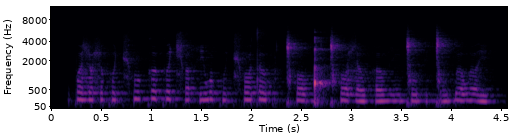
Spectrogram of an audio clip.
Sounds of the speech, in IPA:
p ɤ ɮ o ɬ o k o t͡ɕʰ u k ɤ k ɤ t͡ɕʰ ɤ h i w o k u t͡ɕʰ o t ɤ u̯ p u ǀʰ o u̯ ɡ͡ǃ o ǀʰ o ɮ ɤ u̯ h ɤ u̯ ɦ i ŋ ǀ u h i ɡ͡ǀ o i̯ ɓ ɤ w ɤ i̯

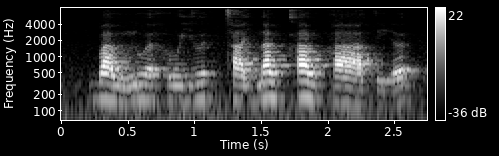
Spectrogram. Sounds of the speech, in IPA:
b a˧˩ w ɲ u˧˩ ə̯ h u˩ j ɯː˧˥ t̚ t̪ʰ a˧ j n a˥˨ w kʰ a˥˨ w h aː˧˩ t̪ i˩˧ ə̯

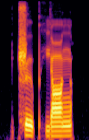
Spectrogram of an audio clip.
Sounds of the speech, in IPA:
ʈ͡ʂ ɻ̩˥˩ pʰ j ɑ˥ ŋ

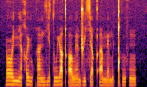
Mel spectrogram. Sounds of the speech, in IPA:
ʕ y˦ nʲ ã˧ χ y˦˨ m q ɛ̃˧ ŋ zʲ a˦ t w y˦ ɐ̯ qʼ ɒ˨ w ɛ̃˦˨ ɖ͡ʐ y˦ sʲ u˨ qʼ ɛ˦˨ m ɛ˨ m ɯ˨ ǃʰ u˧ f ũ˦

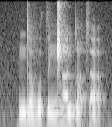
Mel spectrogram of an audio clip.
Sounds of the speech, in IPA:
n d ʌ v o t̪ ɘ ŋ͡ǁ a n d ɑ t͡s a

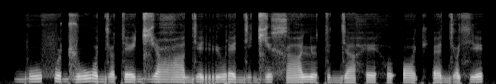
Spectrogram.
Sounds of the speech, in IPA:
b u f ʊ ɖ͡ʐ u w o dʲ ɔ t e d͡ʑ i ʕ a dʲ e rʲ u ɾ e dʲ e d͡ʑ e x a lʲ o t ɪ dʲ a h e h ʊ ʔ ɔ t͡ʃʼ ɛ dʲ ɔ sʲ e

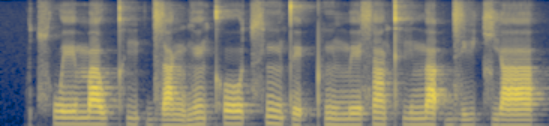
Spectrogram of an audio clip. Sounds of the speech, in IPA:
t͡sʰ w e˧ m a˧ w kʰ i˨ ʔ d͡z a˨˩ ŋ ɡ ẽ˥˧ kʰ o˦ t͡sʰ ĩ˥˧ t̪ e˨ ʔ pʰ ĩ˧ m e˧ s ã˥˧ kʰ i˧ n̪ a˦ ʔ d͡z i˧ t͡ɕ j a˧

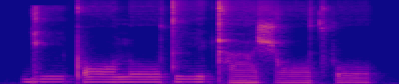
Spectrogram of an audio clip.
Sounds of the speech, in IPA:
ɡ iː˦ pʼ ɔː˦ n oː˦ t iː˦ ʈʰ aː˨ ʃ ɔː˨ t͡sʼ o˦

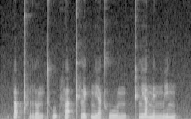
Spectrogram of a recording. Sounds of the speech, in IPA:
p a˥˩ p̚ kʰ r o˨˩ n tʰ u˨˩ ʔ f a˦˥ ʔ kʰ l e˥˩ k̚ n i˨˩ a̯ kʰ w u˧ n | kʰ l i˥˩ a̯ n e˧ n m i˥˩ n

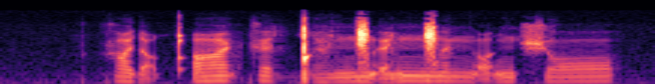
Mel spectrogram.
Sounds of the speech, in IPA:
k ɑ ɾʲ ɑ̰ qʼ æ k ɛ ɡ͡ǃ æ ŋ͡ǁ ɛ̰ ŋ͡ǁ ɛ ŋ ɑ̰ ŋ ʃ ɔ

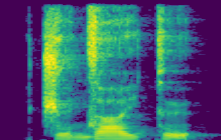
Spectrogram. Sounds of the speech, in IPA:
t͡ʃ ɘ n z aː i̯ k ɘ

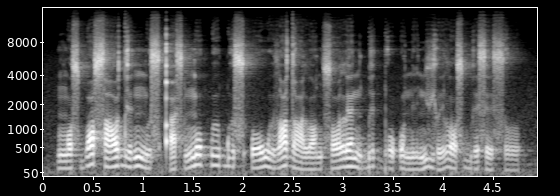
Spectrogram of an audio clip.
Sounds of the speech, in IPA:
ŋ ɔ˩ s b ɔ˦ sˤ ɛ˨˦ o̯ d e˨˩˦ ŋ͡m ɯ˩ s qʼ ɛ˩ s ŋ͡m o˥˨ k͡p ɯ˦ ɓ ɯ˨˦ s ʔ o˨˦ w ɯ˩ l ɛ˦ dˤ ɛ˩ o̯ l ɔ˩ n sˤ o˨˦ l ɛ˥˨ n ɡ͡b e˥˨ ɡ͡b o˨˩˦ ʔ o˩ n i˨˩˦ n vʲ ɔ˨˩˦ e̯ l ɔ˨˩˦ s b e˨˦ s e˩ s ɤ˩

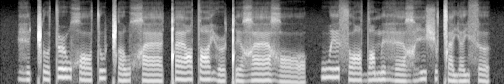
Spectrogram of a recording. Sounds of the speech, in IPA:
ɦ ɪ˨ ǁ ʊ˨ t ə˞˦ w χ ɔː˨ t u˦ ǁ ʌ˨ w χ æː˨ ǃ æː˦ tˤ ɛ˦ j ɦ ə˞˨ ǃ ɪː˨ ʁ æː˦ ʁ ɔː˨ | w ɪː˦ s ɔ˨ w dˤ ʌ˦ m ɪ˦ ɦ ɛː˨ ʁ ɦ i˦ ʃ ʊ˦ ǀ æ˨ j ɛ˨ j s ə˨

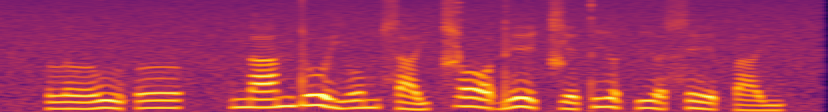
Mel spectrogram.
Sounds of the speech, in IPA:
l ɤː˩˧ ʋ u˩ ʔ ɤː˧ | n aː˧˥ m d oː˥˨ j o˧ m s a˩˧ j t͡ɕ ɔː˥˨ d eː˥˨ t͡ɕ e˩˧ t̪ i˥˨ ə̯ k i˧˩ ə̯ s eː˧˩ p a˩ j

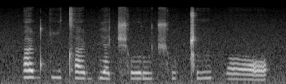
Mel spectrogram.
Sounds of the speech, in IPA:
a ɖ k i tʰ a ɖ pʲ a t͡ʃʰ o ɾ u t͡ʃʰ u ǁ ɨ b ɔ

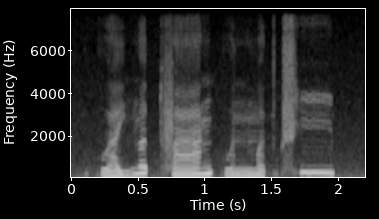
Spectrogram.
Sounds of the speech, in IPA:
kʷ aː˨˩ j ŋ ɐ˥ t̚ f aː˨˥ ŋ kʷ ɐ˨ n m ɐ˧ k̚ t͡sʰ iː˥ p̚

